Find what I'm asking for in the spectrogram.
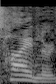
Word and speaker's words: Heidler: To change topic just a bit, I want you to know my last name is Heidler. It's spelled very similar to Ziegler. It has a German EI in the front end of this thing.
